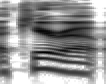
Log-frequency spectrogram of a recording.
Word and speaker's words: Akira: whole series was inspired by akir AK akir Akira Akira there you go Aira I have to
